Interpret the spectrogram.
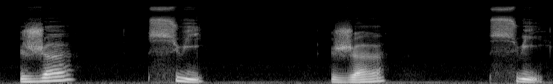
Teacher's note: suis, as you've been noticing, you don't pronounce the final S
